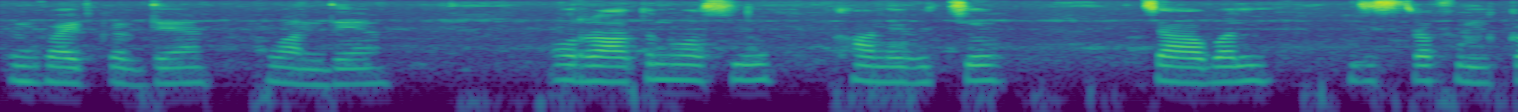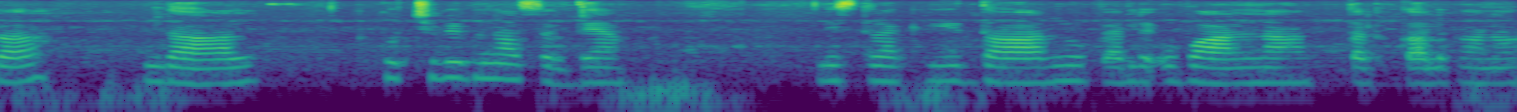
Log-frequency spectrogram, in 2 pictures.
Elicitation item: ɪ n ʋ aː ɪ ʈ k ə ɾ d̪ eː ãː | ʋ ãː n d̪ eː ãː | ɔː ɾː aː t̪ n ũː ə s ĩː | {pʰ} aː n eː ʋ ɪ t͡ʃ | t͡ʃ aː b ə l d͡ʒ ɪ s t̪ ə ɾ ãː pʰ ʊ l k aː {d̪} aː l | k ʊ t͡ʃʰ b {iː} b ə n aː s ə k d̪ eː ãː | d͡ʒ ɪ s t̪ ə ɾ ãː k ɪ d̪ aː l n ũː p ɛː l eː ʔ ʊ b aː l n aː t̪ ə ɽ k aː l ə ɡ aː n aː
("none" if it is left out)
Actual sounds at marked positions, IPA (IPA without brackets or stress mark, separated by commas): kʰ, d̪, iː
